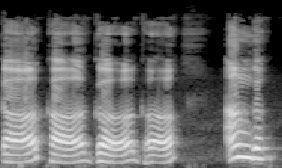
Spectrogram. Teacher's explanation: ये आपके सारी की सारी कवर्ग वाली लाइन जो है वो किससे बोली जा रही है? कंठ से। तो इसको याद करना इजी हो जाएगा कि हमारे कंठ से कौन कौन से निकल रहे हैं।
